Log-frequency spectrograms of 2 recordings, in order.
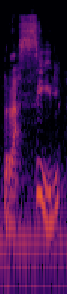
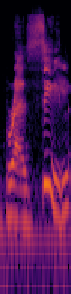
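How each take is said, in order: First: Brazil said the Portuguese way, Bra-SIL with a soft s, lower and softer; Brasil, Portuguese pronunciation. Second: Said in the usual way. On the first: Shown as a demonstration. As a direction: say Brazil as a Portuguese speaker would, bra-ZEEL. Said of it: "they speak Portuguese". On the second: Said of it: "or Brazil, they speak Portuguese".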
